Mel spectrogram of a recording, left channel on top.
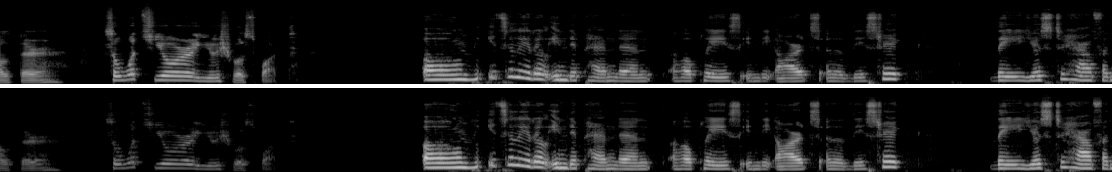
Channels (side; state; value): both; normal; correlation 0.65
